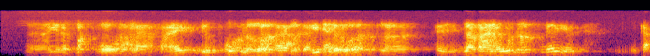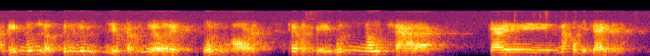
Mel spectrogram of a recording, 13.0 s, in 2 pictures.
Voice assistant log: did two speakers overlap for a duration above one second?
Yes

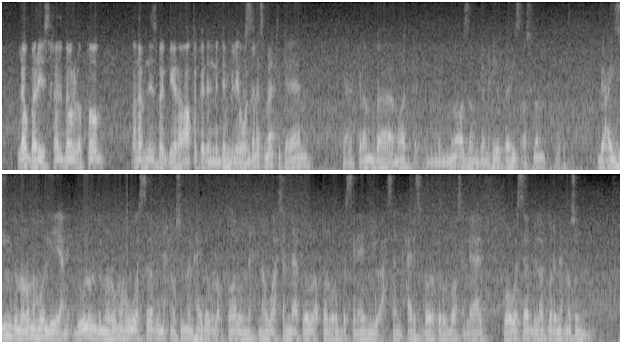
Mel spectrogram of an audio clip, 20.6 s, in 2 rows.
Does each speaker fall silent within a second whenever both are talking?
Yes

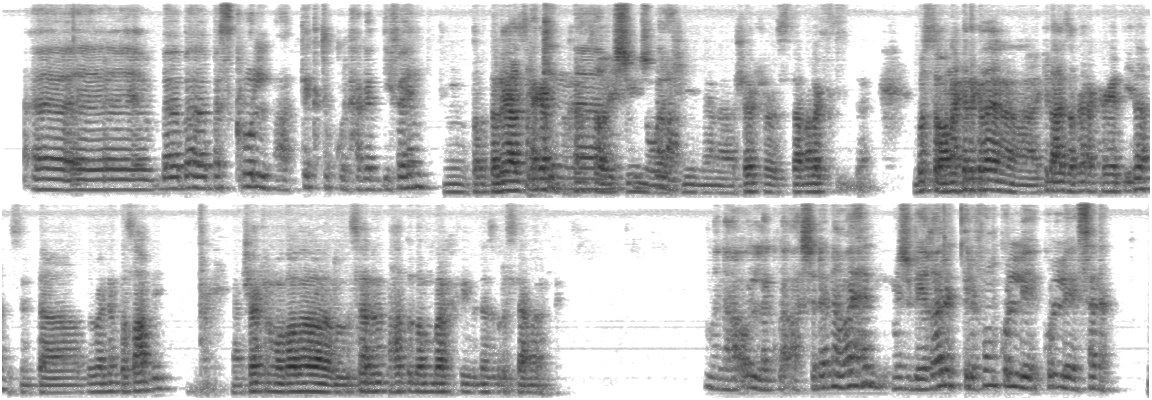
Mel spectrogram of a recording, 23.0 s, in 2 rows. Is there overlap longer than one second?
Yes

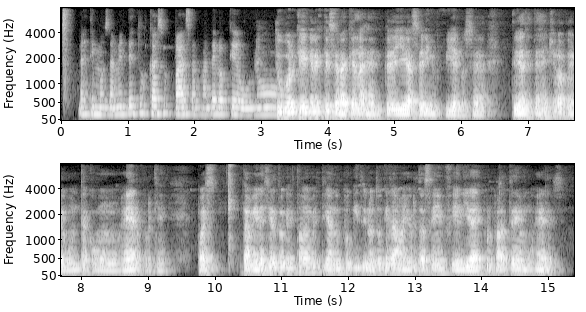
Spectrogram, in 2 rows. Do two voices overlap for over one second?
No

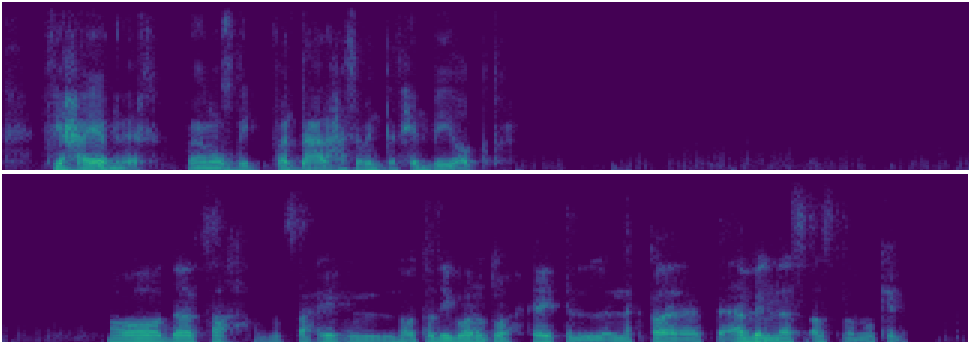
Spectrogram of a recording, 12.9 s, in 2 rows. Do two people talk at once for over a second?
No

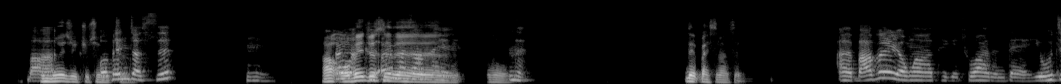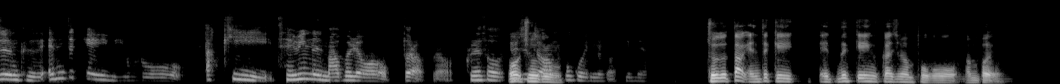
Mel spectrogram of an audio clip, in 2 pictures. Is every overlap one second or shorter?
No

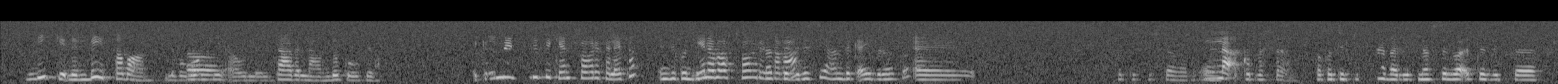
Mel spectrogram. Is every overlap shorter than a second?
Yes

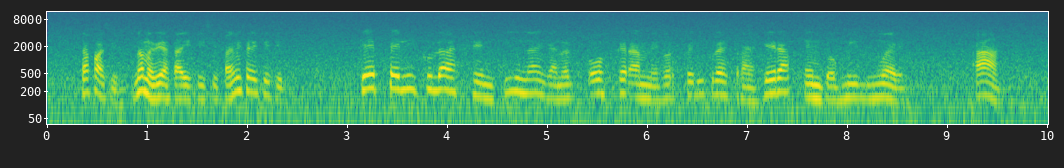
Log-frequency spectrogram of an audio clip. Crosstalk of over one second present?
No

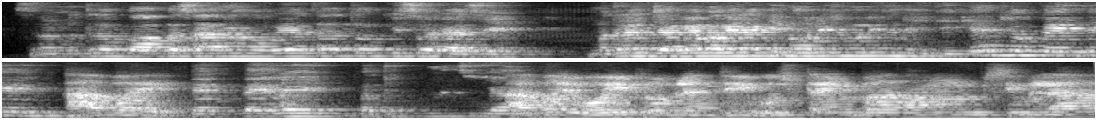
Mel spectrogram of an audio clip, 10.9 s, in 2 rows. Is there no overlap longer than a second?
Yes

